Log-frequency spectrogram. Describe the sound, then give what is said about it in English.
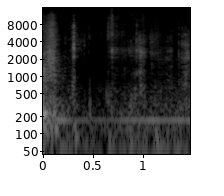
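A deck of tarot cards being shuffled for a full moon reading, a run of soft papery crunches and rustles with a few sharper flicks, no voices. “Let's give these babies a shuffle.”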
